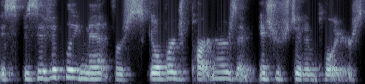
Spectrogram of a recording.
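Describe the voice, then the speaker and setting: A woman speaks in a dark, mellow tone. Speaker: nonprofit leader and webinar host. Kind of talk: webinar presentation. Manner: fast; frequent fillers.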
